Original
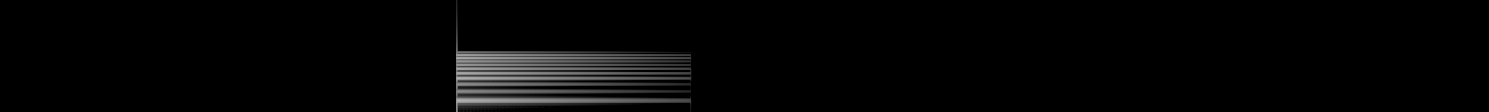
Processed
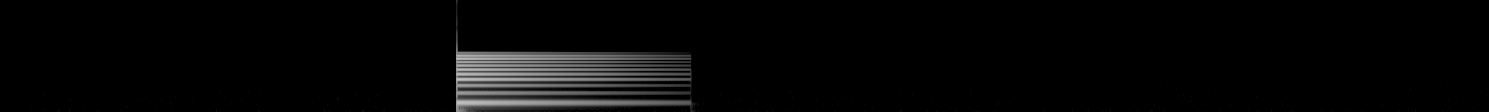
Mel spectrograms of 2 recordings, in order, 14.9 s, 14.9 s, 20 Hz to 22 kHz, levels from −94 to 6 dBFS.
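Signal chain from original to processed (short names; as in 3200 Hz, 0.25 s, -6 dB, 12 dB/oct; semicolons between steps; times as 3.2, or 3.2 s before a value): notches 60/120/180/240/300 Hz; frequency shift -65 Hz; mismatched tape noise reduction decoder only; gain +6.5 dB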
